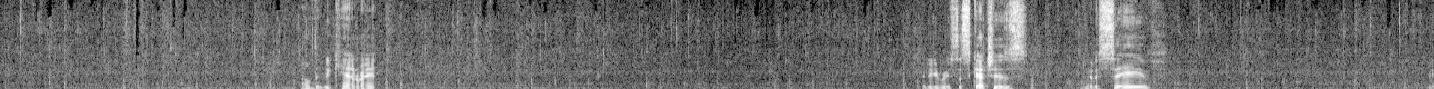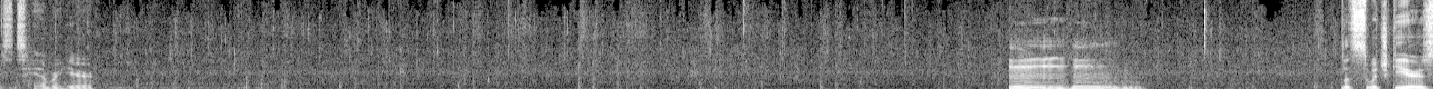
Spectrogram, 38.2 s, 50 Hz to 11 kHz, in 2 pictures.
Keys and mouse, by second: 2.9-3.9 drag, 4.3-5.2 drag, 7.1-7.5 drag, 8.3-8.9 drag, 10.7 click, 11.1 click, 12.1 click, 14.2 ctrl+s, 17.6 click, 18.1 click, 18.6 click, 19.1 click, 35.5 click, 35.9 click, 36.2 click, 36.5 click, 36.8-37.9 drag.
